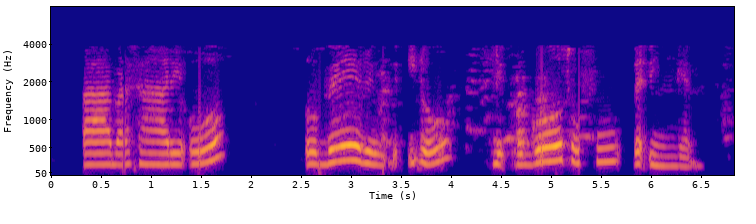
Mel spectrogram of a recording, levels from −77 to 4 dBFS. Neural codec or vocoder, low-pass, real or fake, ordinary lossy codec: none; 7.2 kHz; real; AAC, 16 kbps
